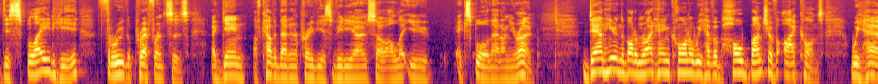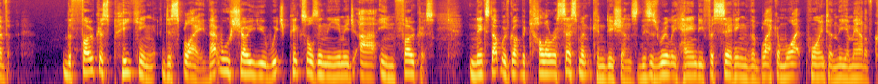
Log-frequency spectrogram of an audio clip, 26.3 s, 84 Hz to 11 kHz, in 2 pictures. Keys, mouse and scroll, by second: 15.7 click, 19.3 click, 21.9 click.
